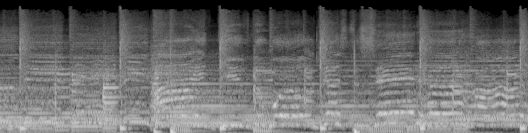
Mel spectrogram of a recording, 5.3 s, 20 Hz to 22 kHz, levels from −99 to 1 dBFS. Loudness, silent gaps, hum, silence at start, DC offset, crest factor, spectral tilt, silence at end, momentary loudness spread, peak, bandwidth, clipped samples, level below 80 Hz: -22 LUFS; none; none; 0 s; under 0.1%; 16 dB; -5 dB/octave; 0 s; 3 LU; -6 dBFS; 18 kHz; under 0.1%; -36 dBFS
